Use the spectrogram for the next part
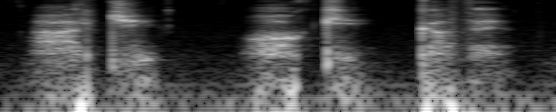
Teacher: in Brazilian Portuguese, to my knowledge, when a word starts with an R, it's not a R-r, it's a h- [panting] sound.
